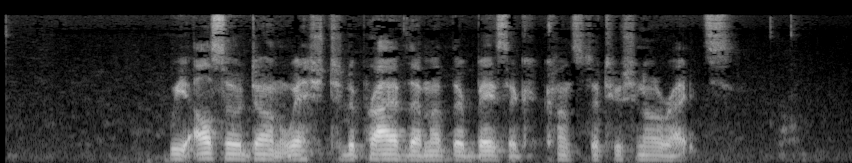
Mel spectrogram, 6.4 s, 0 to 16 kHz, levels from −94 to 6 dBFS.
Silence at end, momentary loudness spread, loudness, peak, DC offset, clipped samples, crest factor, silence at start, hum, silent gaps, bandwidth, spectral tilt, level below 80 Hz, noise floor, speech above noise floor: 0.95 s; 14 LU; -20 LUFS; -2 dBFS; under 0.1%; under 0.1%; 20 dB; 1.25 s; none; none; 12 kHz; -4 dB/octave; -50 dBFS; -60 dBFS; 40 dB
